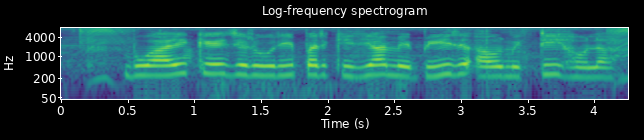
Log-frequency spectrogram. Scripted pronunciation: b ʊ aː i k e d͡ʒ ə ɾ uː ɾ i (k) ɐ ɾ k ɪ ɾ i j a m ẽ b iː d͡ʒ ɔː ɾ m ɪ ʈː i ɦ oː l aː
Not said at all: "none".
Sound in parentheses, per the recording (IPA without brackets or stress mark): p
